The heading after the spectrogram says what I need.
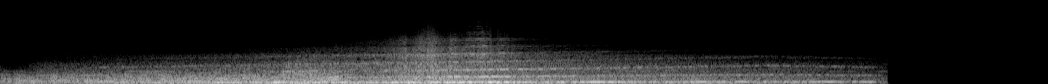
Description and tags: whoosh motron very low
SFX for a sci-fi whoosh.
sfx, whoosh, sci-fi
